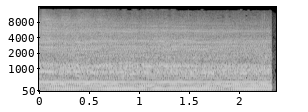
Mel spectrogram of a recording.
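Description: Live rock band playing loudly, distorted electric guitars holding a steady, sustained chord.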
